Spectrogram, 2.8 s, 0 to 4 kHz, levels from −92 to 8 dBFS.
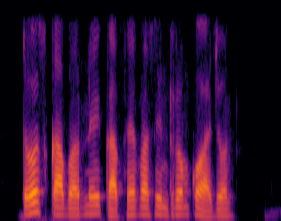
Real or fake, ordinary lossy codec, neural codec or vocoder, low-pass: fake; none; codec, 24 kHz, 6 kbps, HILCodec; 3.6 kHz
